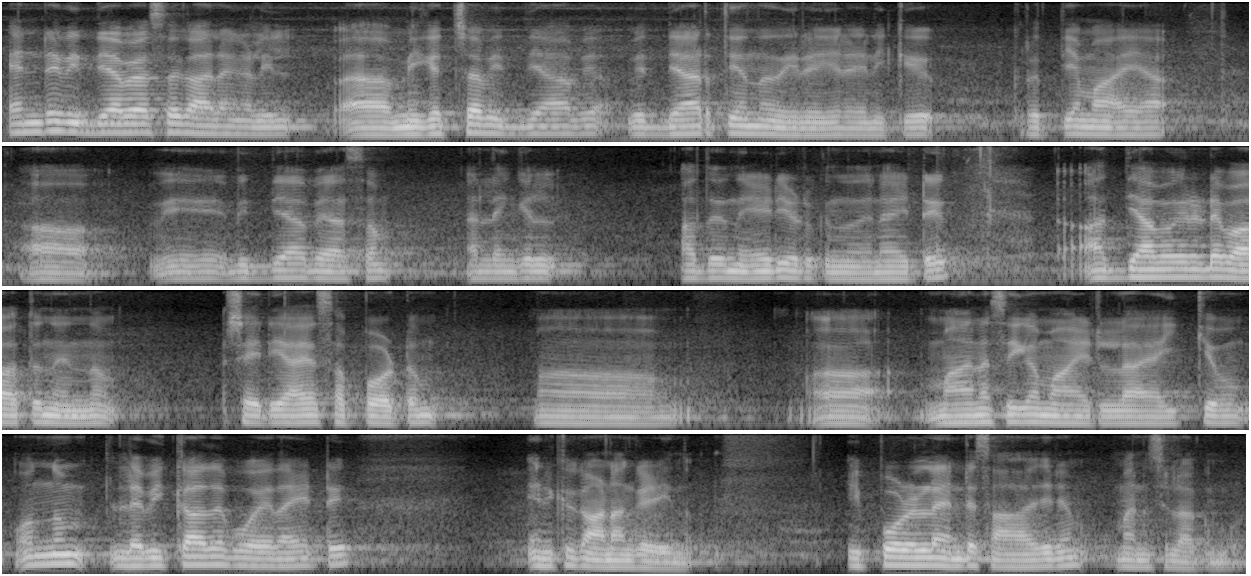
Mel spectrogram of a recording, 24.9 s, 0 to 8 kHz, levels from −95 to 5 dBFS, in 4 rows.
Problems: background sounds at intervals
